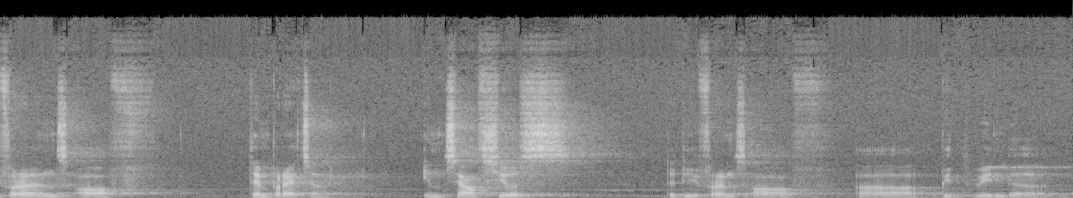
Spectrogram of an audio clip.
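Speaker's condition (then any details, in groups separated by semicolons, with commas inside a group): No condition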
